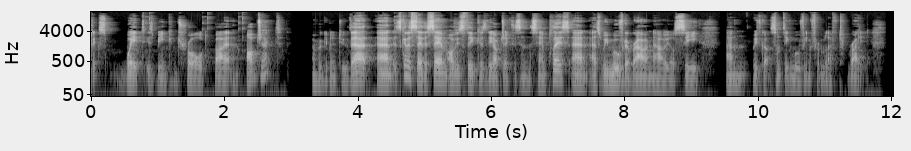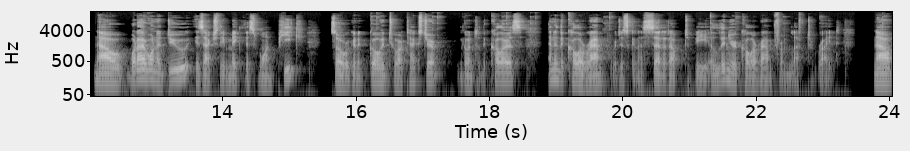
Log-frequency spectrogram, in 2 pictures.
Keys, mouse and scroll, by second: 1.6 click, 2.6 alt+middle click, 2.9 middle click, 3.2 alt+middle click, 3.9 click, 4.5 click, 4.8 alt+middle click, 5.9 g, 9.1 middle click, 9.4 scroll down 1, 9.6 alt+middle click, 10.4 middle click, 12.8 click, 16.2 click, 17.1 click, 18.2 click, 18.6 click, 19.7 click, 22.4 click, 23.6 ctrl+click, 23.9 click.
